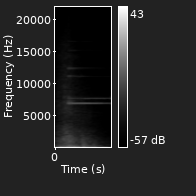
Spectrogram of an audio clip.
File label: MOVE; C64 Dreams; Multi-Sound Default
